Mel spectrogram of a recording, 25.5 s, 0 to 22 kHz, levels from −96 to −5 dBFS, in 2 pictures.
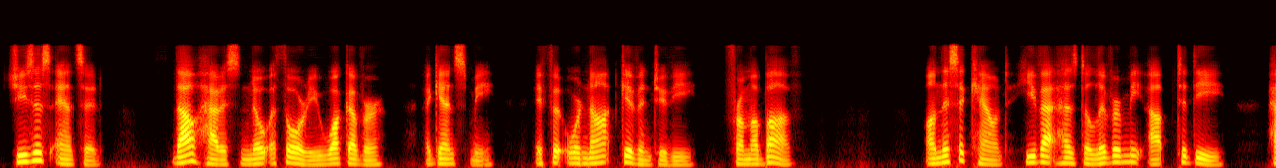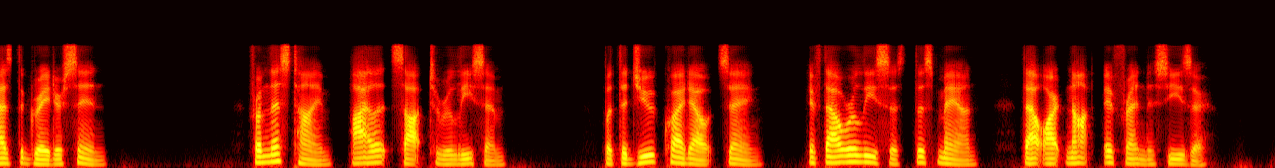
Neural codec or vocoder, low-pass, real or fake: codec, 16 kHz, 0.2 kbps, FocalCodec; 7.2 kHz; fake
